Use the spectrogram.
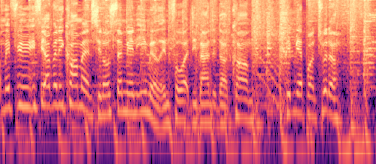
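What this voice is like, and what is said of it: Speaks with a genuine regional accent. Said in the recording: “this accent is real. Yeah, no faking the funk here. It's real.”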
